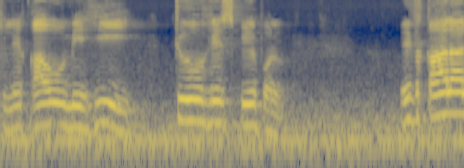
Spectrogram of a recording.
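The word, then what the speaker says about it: لِقَوْمِهِ: pronounce don't change, but for the reason of having two kasras next to each other, easy tajweed, we pronounce liqaumihi, to his people.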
